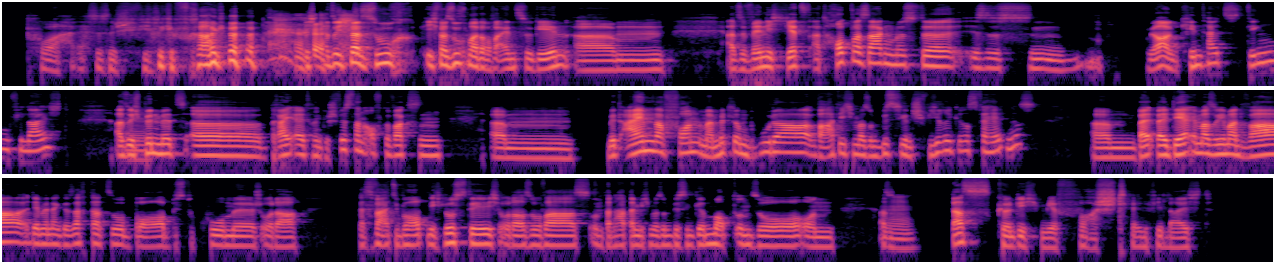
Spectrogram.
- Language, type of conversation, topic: German, advice, Wie kann ich mich trotz Angst vor Bewertung und Ablehnung selbstsicherer fühlen?
- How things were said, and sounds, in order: laughing while speaking: "schwierige Frage"; chuckle; other background noise; tapping; laughing while speaking: "vorstellen"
